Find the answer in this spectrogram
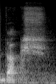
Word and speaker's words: Daksh: For example, our axle is called DAX1, which is drive axle, but the Sanskrit pronunciation is Daksh.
